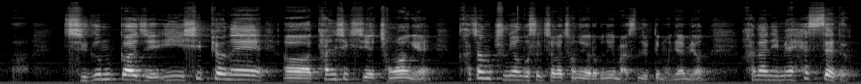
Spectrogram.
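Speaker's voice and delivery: normal talking voice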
